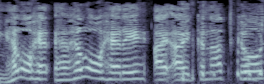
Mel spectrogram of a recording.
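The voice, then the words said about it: Weak put-on Indian accent. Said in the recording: “at least become like Indian or something ... You got to do the Indian much better than that ... throw the voice a little bit ... instructing the Missouri guy about how to do an Indian accent”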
